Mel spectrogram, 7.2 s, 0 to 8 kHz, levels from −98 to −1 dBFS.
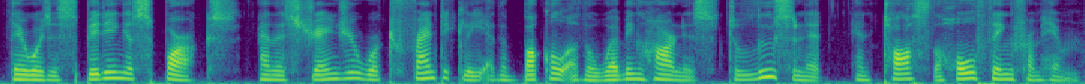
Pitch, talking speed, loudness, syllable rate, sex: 170 Hz, 230 wpm, -19 LUFS, 5.9 syllables/s, female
